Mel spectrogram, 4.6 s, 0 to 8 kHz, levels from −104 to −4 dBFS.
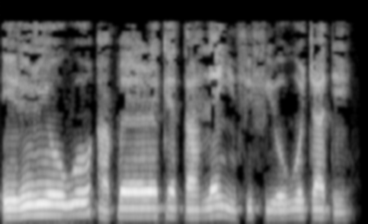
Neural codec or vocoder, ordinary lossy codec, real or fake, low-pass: codec, 24 kHz, 3.1 kbps, DualCodec; MP3, 24 kbps; fake; 7.2 kHz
